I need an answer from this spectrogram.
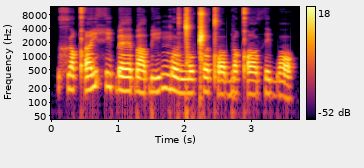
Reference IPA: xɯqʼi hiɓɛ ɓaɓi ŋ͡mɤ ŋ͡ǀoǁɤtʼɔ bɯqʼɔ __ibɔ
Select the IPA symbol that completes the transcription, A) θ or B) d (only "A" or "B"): A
